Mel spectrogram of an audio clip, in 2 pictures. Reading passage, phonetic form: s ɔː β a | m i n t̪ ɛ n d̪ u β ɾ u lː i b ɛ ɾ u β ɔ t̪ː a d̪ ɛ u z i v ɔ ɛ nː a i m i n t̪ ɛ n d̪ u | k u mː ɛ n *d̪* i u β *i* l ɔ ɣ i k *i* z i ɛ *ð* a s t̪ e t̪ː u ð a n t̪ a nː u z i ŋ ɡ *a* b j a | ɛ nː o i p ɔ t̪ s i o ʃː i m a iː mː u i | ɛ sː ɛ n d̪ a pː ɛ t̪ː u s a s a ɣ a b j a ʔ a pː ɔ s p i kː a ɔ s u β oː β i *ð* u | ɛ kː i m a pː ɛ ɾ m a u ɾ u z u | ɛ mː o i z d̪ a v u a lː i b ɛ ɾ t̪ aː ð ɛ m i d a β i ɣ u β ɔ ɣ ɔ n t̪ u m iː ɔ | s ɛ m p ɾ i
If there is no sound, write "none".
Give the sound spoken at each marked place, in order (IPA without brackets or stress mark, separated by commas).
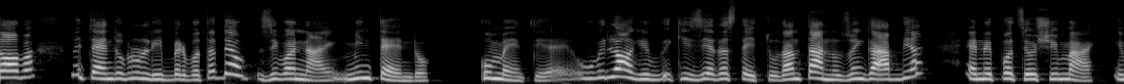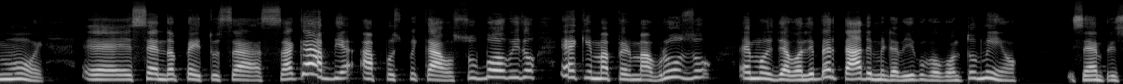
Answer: t̪, i, i, ð, a, ð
